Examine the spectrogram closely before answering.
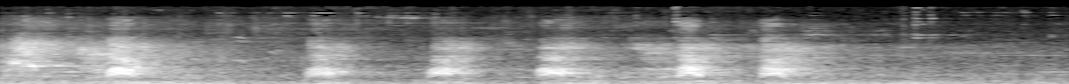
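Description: A dog barking, a string of about seven short barks over the first four seconds.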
